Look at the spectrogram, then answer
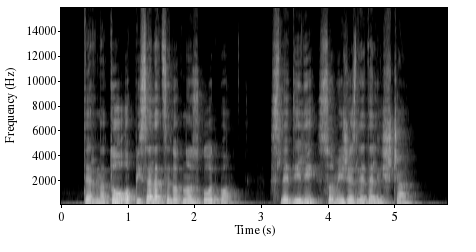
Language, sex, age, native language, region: Slovenian, female, 30-49, Slovenian, Savinja region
